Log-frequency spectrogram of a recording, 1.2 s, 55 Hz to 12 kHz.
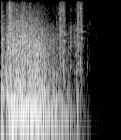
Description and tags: Doom Shotgun 2017
(LOUD) My own interpretation of what the Doom Shotgun in 2017 would sound like. Created, by me, with minuscule snippets of audio from the original SFX alongside my own custom-made audio and Audacity.
Doom, Shotgun, Retro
